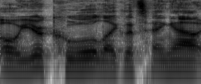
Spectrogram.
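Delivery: ordinary delivery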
